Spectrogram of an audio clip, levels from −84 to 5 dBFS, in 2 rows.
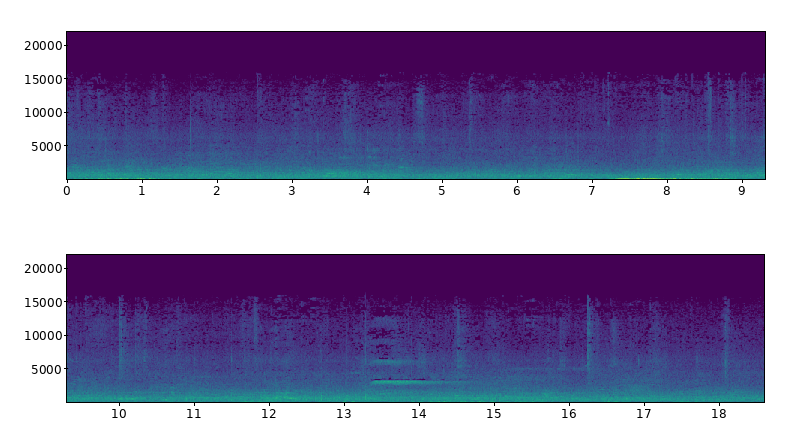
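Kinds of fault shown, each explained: No technical faults are audible.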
